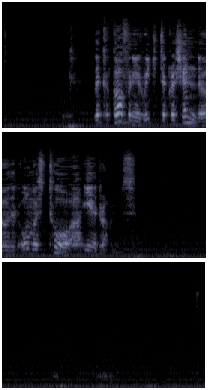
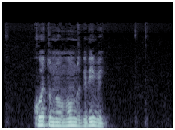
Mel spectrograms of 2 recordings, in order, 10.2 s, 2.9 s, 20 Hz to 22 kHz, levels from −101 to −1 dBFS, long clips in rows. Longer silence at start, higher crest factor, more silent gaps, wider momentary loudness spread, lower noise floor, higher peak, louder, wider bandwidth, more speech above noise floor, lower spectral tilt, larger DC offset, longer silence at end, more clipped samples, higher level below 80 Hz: first, 1.1 s vs 0.55 s; about the same, 22 dB vs 18 dB; neither; first, 12 LU vs 8 LU; first, -86 dBFS vs -72 dBFS; second, -34 dBFS vs -10 dBFS; second, -51 LUFS vs -26 LUFS; first, 13 kHz vs 10.5 kHz; second, 34 dB vs 48 dB; second, -1 dB/octave vs -9 dB/octave; neither; first, 2.4 s vs 1.15 s; neither; second, -88 dBFS vs -50 dBFS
